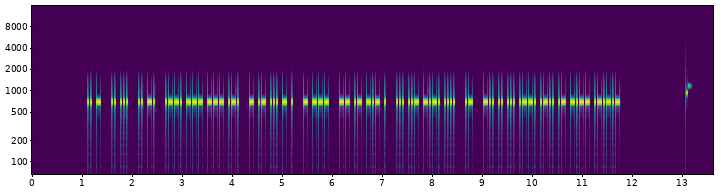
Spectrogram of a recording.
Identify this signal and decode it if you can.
Morse code, heard as a keyed tone, about 37 wpm, 700 Hz. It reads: IT IS IN POOR TASTE TO MAKE SUCH A DISPLAY.
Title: Sentences from Top 1200 Words 40wpm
